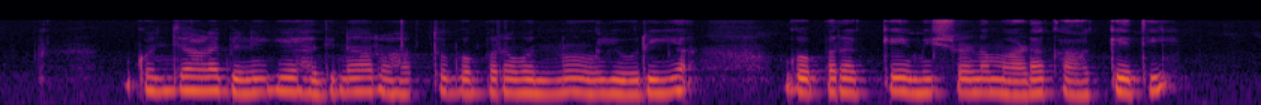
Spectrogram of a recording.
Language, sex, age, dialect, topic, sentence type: Kannada, female, 36-40, Dharwad Kannada, agriculture, question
